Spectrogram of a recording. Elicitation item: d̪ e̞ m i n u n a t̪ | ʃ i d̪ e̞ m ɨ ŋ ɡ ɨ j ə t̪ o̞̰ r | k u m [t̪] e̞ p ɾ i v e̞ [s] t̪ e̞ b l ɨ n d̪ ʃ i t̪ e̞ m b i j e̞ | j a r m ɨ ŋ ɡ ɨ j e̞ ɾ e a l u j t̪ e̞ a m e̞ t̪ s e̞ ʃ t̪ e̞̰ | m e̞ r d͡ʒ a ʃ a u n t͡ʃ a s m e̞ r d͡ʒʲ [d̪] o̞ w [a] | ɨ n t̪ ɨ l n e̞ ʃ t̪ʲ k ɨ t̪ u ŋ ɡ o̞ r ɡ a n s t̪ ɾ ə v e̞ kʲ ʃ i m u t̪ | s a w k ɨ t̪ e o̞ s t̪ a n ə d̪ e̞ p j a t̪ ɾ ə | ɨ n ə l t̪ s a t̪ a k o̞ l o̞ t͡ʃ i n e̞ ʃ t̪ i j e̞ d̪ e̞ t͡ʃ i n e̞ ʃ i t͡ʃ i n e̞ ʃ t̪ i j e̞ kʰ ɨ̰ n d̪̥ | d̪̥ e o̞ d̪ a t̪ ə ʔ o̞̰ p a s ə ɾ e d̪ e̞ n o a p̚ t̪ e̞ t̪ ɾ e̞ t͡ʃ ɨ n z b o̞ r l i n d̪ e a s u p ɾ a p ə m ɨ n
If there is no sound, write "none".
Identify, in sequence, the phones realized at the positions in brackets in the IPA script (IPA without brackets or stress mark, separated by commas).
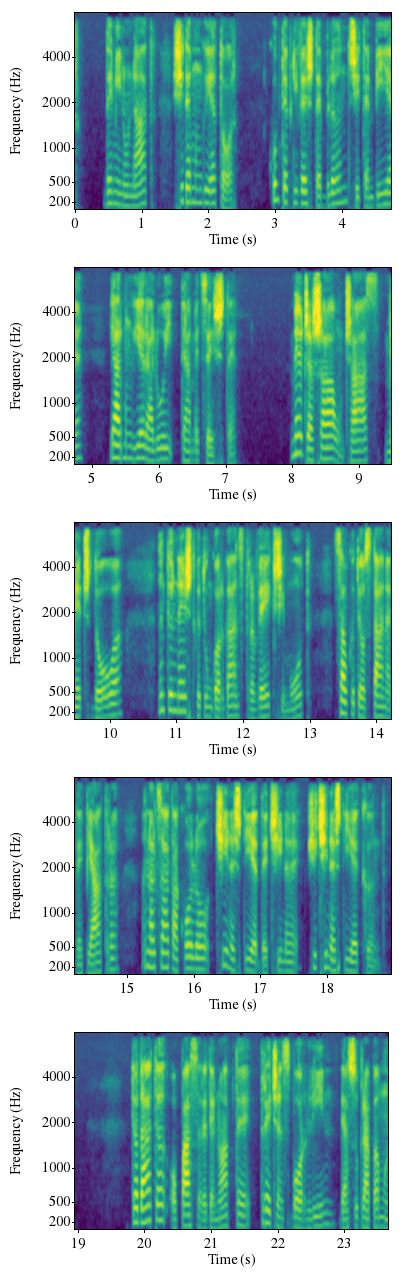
t̪, ʃ, d̪, ə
